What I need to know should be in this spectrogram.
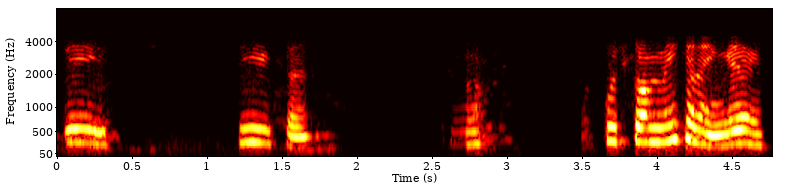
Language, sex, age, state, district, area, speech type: Hindi, female, 18-30, Uttar Pradesh, Azamgarh, urban, conversation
